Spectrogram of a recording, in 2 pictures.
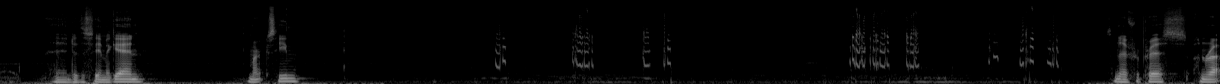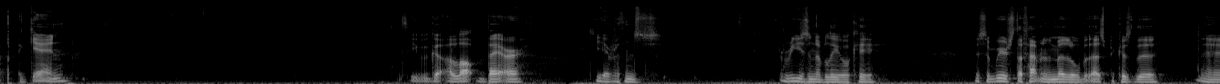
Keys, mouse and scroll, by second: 0.9 ctrl+e, 4.7 ctrl+e, 5.6 ctrl+r, 6.4 ctrl+e, 7.3 KP_1, 8.6 ctrl+e, 9.2 ctrl+e, 9.6 ctrl+e, 10.3 ctrl+e, 10.5 KP_1, 10.7 a, 10.8 a, 13.2 u, 16.0 Tab, 17.6 Tab, 19.8 Tab, 21.8 KP_1, 23.0 Tab, 23.4 Tab.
